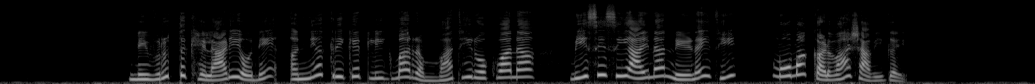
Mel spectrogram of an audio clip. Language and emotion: Gujarati, disgusted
